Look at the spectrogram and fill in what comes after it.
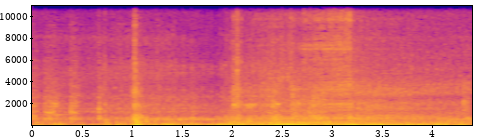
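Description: A car door shuts with a thump about a second in. About two seconds in, the old sedan's engine starts and runs steadily, getting a little louder.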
